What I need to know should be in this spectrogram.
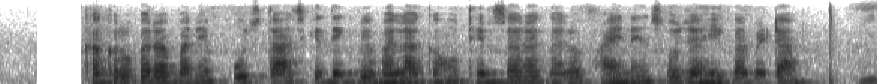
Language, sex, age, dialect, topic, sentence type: Chhattisgarhi, male, 25-30, Central, banking, statement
